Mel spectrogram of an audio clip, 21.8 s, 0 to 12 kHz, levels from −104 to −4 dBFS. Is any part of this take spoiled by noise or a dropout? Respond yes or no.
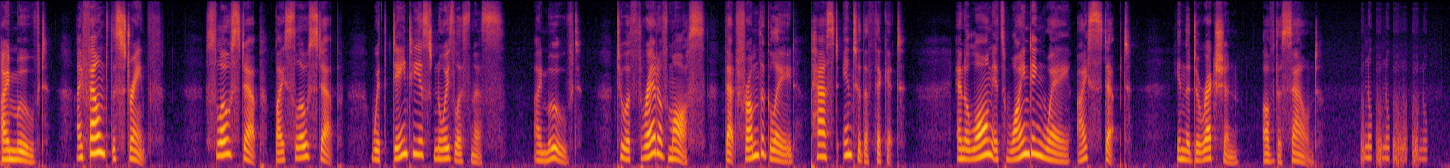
yes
